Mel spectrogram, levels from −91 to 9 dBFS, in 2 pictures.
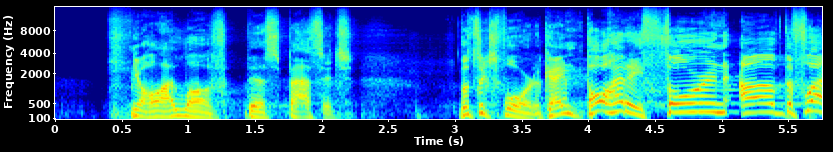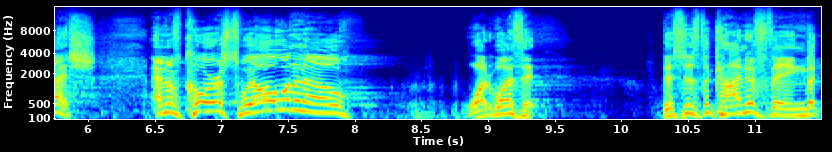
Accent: American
